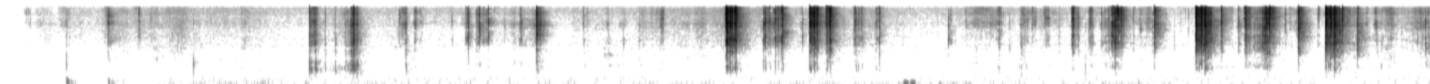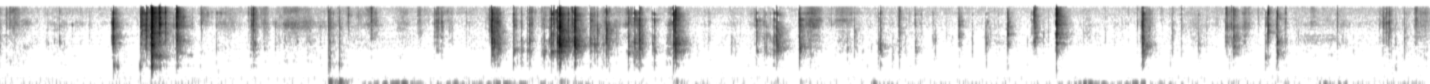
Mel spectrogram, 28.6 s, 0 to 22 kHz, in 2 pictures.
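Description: Olympus OM-1 35 mm film SLR being handled: irregular mechanical clicks, snaps and light scrapes of metal parts as the lens is mounted and film is loaded, with a few louder clatters.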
